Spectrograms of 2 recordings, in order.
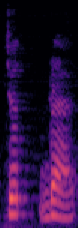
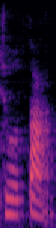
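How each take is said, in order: First: The syllables stay apart with a plain D sound. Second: The syllables merge with an aspirated T sound. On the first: The speaker calls it wrong. "Harusnya ini kan dibaca jot, kemudian da, jot da ... Tapi bukan dibaca kayak gitu" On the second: The speaker calls it right. "hietnya ... dianggap tidak ada ... digetnya disuruh berubah jadi tiet"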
